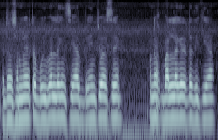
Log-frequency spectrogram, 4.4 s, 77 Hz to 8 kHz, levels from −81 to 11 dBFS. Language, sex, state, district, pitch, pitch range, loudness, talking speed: Bengali, male, Assam, Hailakandi, 160 Hz, 150-160 Hz, -15 LUFS, 165 wpm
